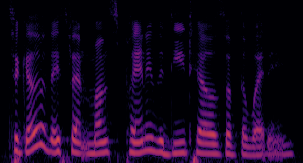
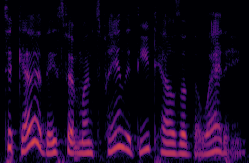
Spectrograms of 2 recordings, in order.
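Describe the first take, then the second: First: It is read in the speaker's natural voice. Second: It is read in a put-on character voice.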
